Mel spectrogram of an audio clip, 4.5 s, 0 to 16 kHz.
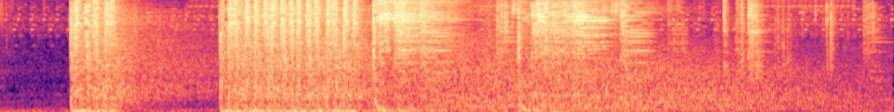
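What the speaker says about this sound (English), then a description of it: "high rate of fire full auto weapons are also good for those" Full-auto weapon fire in the VR shooter H3VR: a loud, dense burst of rapid gunfire kicks in, breaks off briefly, then returns as a sustained roaring volley that slowly tails off.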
